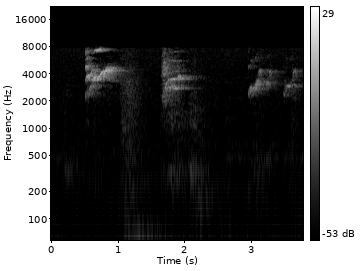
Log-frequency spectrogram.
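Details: Young European goldfinch aged five months, Livno: a few loud, high, harsh chirping notes with slurred tails, separated by short pauses, ending in two quicker twittered notes.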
